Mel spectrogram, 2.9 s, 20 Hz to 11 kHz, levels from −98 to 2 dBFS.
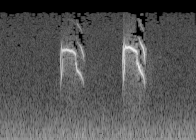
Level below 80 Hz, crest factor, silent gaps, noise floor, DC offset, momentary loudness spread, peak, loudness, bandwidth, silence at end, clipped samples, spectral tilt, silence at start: -48 dBFS; 14 dB; none; -43 dBFS; 0.6%; 12 LU; 0 dBFS; -9 LUFS; 8.6 kHz; 0.75 s; under 0.1%; 0 dB/octave; 0.9 s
